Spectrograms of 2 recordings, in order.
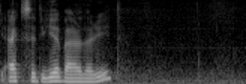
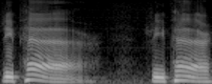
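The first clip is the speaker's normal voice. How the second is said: ریپر with the weight on its second syllable; stress on second syllable; much slower than usual. Shown as a demonstration. Teacher models the word for students, stress on second syllable of ریپر. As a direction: say ریپر leaning on the final syllable, re-PAIR. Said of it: "تأکید کلام من روی سیلاب دوم هست".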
